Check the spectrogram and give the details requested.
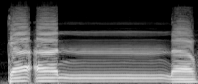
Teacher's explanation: nun bertasydid sebagaimana mim bertasydid, yaitu ada bacaan gunnah ditahan suara n ya.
